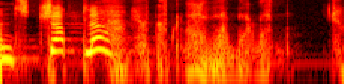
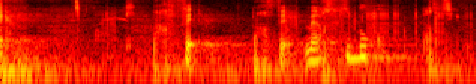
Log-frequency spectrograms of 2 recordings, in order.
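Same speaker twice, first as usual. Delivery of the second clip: barely voiced okay and parfait; whispered aside; 7 semitones lower, 14 dB quieter than usual. Aside during the relay call, a hushed whisper. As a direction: breathe it so the doctor won't hear.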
